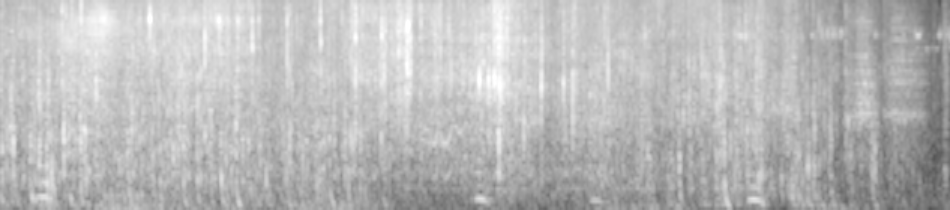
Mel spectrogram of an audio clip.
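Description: A dense rustling, crackling hiss of vines and foliage on the move, full of small clicks, with short grunts from people now and then.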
